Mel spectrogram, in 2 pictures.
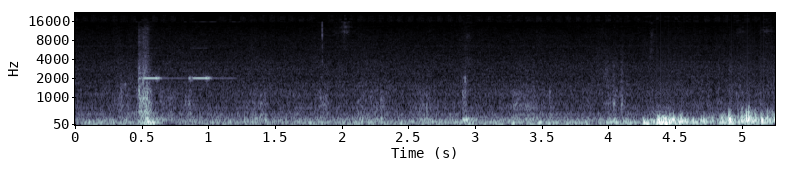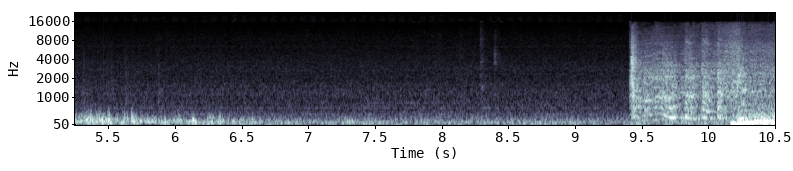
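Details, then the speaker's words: Toyota Tundra V8 cold start early morning at about 12–13°F after sitting over 12 hours, following a PCV valve replacement meant to cure heavy smoke and a rough first 10–15 seconds. It cranks briefly and catches cleanly into a steady idle with no stumble: a normal cold start. "so I'll show you guys the co-star has been sitting for over 12 hours and it's early in the morning so I'll start out for you guys to look at it"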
